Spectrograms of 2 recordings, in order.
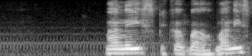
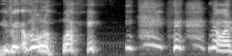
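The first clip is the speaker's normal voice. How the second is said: laughing; 7 dB louder than usual. Real, not acted. Joking about giving yarn away.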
